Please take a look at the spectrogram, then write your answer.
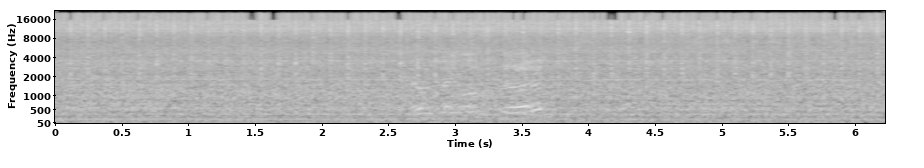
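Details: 1999-2006 GM 5.3 V8 idling after replacing the fan clutch, fan and AC belt, checking for interference: steady, even idle with a smooth low rumble and no knocking, scraping or slapping from the fan or belt.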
